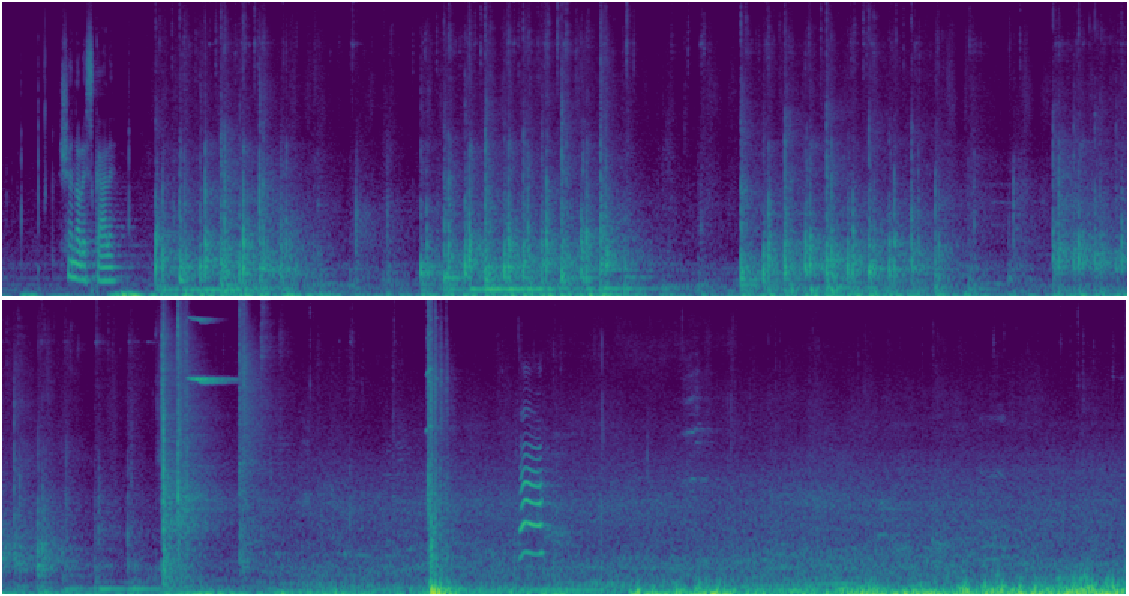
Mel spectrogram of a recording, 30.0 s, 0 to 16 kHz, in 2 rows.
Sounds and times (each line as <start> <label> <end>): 0.8 Italian female voice 1.7
1.6 footsteps echoing on each step 20.4
21.8 Italian female voice 22.6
